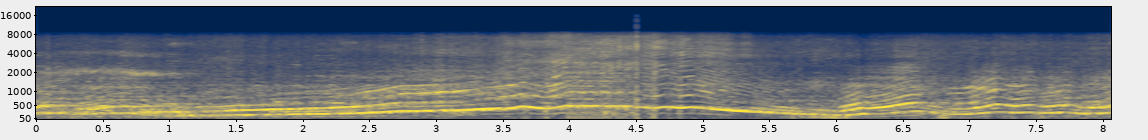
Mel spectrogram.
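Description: Kawasaki 636 streetfighter motorcycle's inline-four engine, held at rising revs for about four seconds, then dropping away, followed by a run of quick throttle blips as the stunt bike is ridden.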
